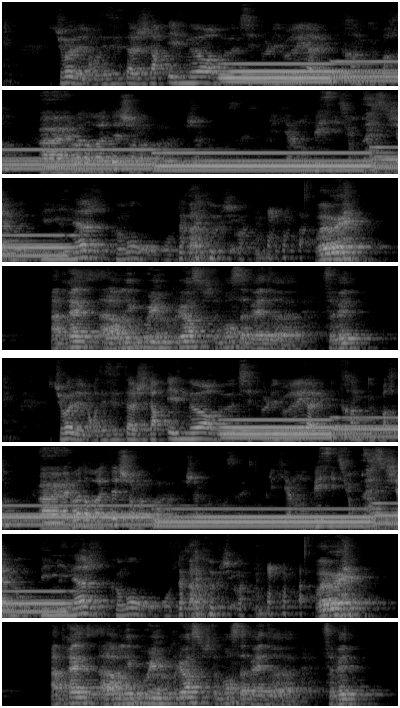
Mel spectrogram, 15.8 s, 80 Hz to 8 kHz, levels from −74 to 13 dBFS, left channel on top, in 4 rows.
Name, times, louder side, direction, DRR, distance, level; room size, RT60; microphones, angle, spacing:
voice 1, 0.2-10.3 12.9-13.6, right 2 dB, 50° right, 1 dB, 0.8 m, -36 dB
sound 1, 2.1-8.6, equal, 45° left, 2.1 m, -28 dB
voice 2, 4.3-4.7 7.1-7.2 7.5-7.7 9.8-9.9 11.0-11.4 12.4-15.4, right 1 dB, 20° right, -4 dB, 3.0 m, -30 dB
7.3 x 6.5 x 3.7 m, 0.77 s
head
